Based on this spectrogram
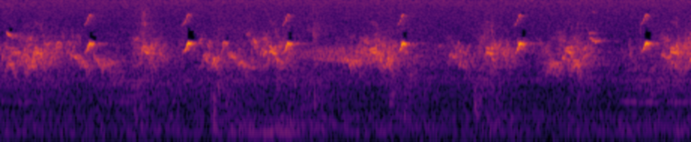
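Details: Black redstart watched at close range, giving thin, sharp high notes in quick irregular series, with a busy haze of other high chirps and a soft low hum behind.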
